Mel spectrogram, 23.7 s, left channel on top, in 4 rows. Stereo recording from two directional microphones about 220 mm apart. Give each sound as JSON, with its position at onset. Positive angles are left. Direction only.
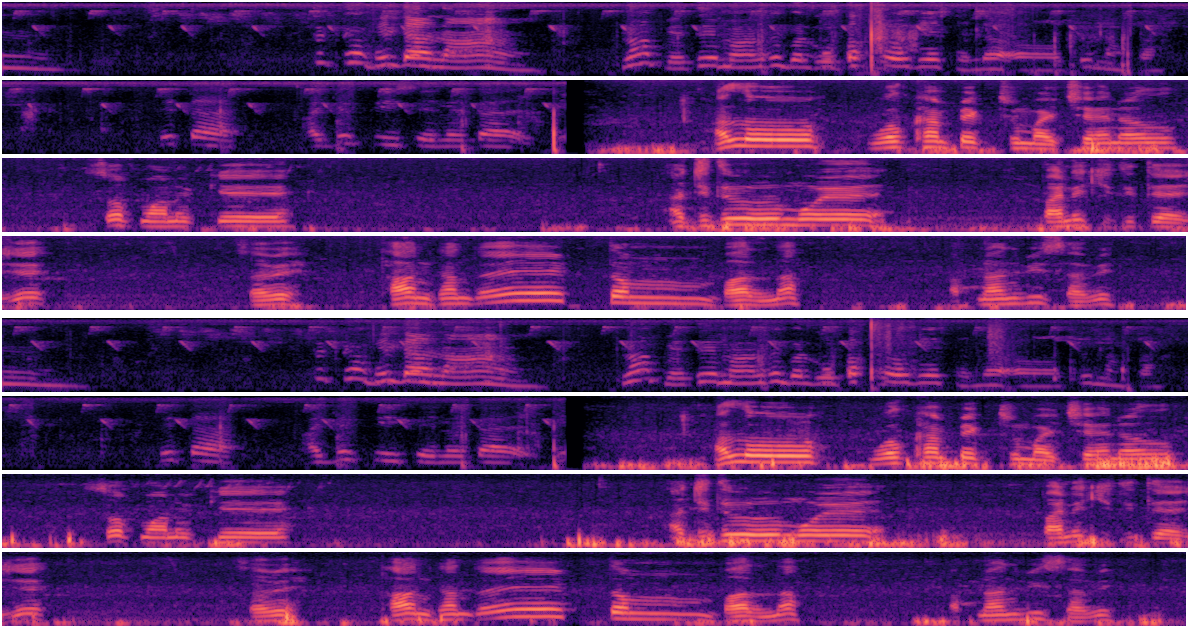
{"t": 1.7, "sound": "speech", "side_deg": -40}
{"t": 4.5, "sound": "a sound", "side_deg": -45}
{"t": 6.8, "sound": "a sound", "side_deg": -35}
{"t": 8.1, "sound": "speech", "side_deg": -30}
{"t": 9.3, "sound": "speech", "side_deg": -5}
{"t": 15.2, "sound": "speech", "side_deg": -5}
